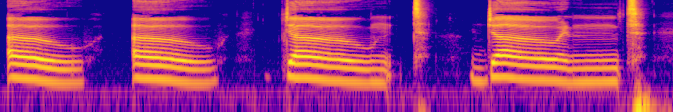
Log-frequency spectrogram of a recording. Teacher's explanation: the vowel sound is a diphthong that means it's two vowel sounds moving together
